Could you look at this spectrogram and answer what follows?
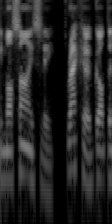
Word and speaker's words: Mos Eisley: eisley the pony asked you mean mos eisner it's actually mos eisley raccoon got the name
